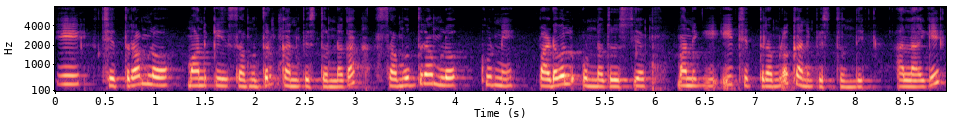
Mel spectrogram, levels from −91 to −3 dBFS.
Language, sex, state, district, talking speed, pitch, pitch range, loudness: Telugu, female, Andhra Pradesh, Guntur, 110 wpm, 250 Hz, 225-270 Hz, -18 LUFS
